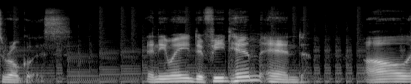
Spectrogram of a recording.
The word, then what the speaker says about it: Rogles: Also, I know it spells his name Loglis here, but I've been calling him Roglis just because that's how they spell it in most of the English Valis games. And I definitely understand calling him Rogles, by the way, but it's Roglis.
